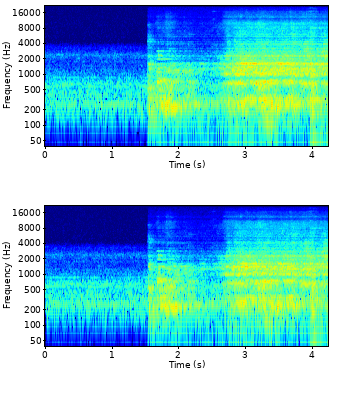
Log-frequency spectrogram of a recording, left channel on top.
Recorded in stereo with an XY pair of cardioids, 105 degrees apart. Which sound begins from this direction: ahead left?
A toilet flushing, at 1.5 s.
